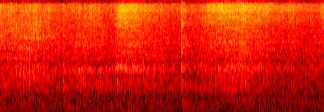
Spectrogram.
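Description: Shrimp and bitter melon sizzle and fry steadily in a pan, a continuous close hiss with a brief stir clatter partway through.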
